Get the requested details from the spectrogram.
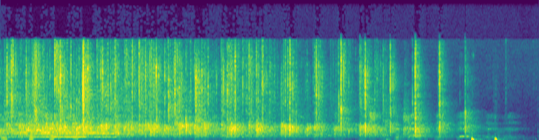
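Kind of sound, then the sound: crowd, audience applauding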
